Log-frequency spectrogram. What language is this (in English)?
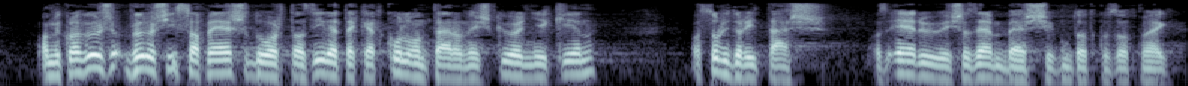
Hungarian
